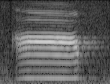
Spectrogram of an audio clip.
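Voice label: "aap3", Cantonese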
